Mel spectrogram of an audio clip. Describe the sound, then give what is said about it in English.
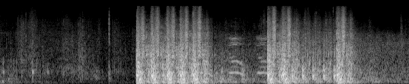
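Outgoing mortar fire during a combat engagement along a ridge line: after a quieter stretch, loud blasts and rapid bursts of gunfire break in abruptly, forming two dense, heavy clusters of sharp reports. “That's mortars outgoing. Incoming, incoming.”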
